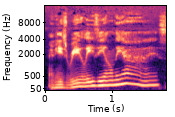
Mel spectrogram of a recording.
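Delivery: high put-on lady voice; shop lady. Parlor lady recommends a guy named Ben, high mock-flirty voice. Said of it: "the lady who runs it".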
